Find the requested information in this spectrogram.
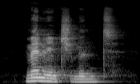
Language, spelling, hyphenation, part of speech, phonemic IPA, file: Dutch, management, ma‧nage‧ment, noun, /ˈmɛ.nətʃ.mənt/, Nl-management.ogg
